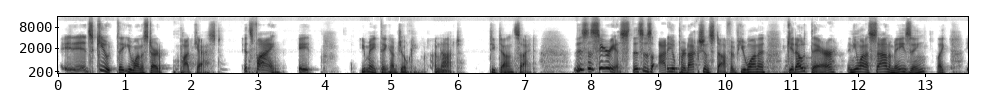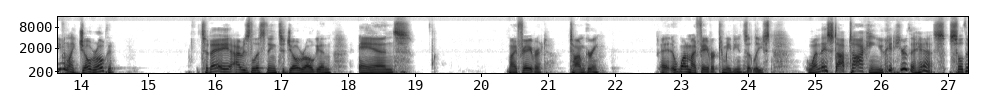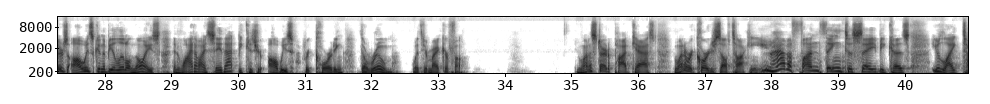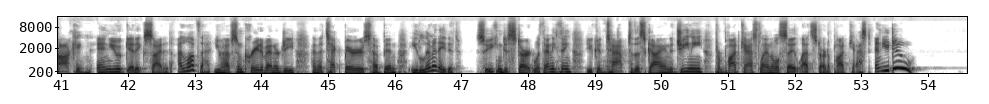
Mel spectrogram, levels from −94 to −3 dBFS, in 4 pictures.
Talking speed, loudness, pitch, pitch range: 185 wpm, -19 LUFS, 135 Hz, 110-175 Hz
